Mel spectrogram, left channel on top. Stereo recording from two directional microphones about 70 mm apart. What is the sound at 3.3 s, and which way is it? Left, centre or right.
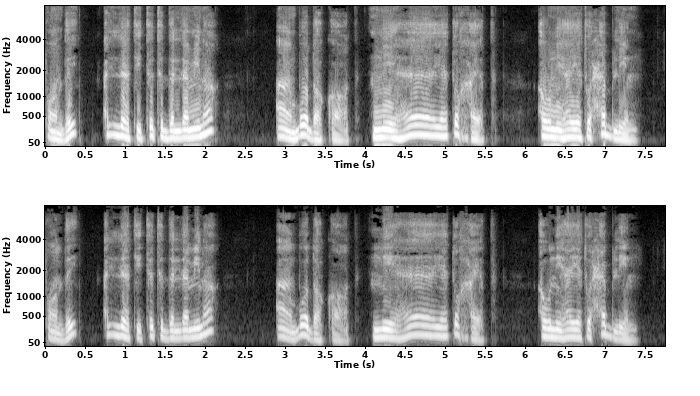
Speech, left.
